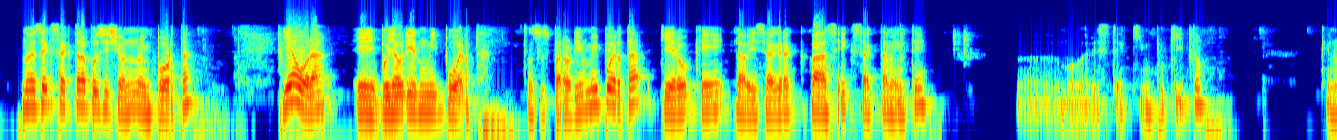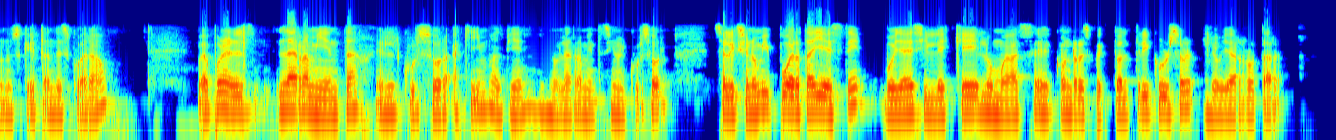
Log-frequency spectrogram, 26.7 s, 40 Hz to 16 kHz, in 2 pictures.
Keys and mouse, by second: 2.8 KP_7, 4.5 middle click, 5.2-7.0 right drag, 7.0 middle click, 7.5-9.2 right drag, 9.1-10.6 middle drag, 9.6 g, 11.7-20.4 drag, 20.5-22.2 right drag, 22.3 middle click, 22.8-25.4 drag, 25.4 r, 26.2 click.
